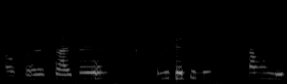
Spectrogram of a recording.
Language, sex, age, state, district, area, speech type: Marathi, female, 30-45, Maharashtra, Amravati, urban, conversation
